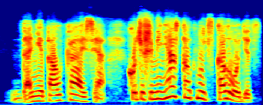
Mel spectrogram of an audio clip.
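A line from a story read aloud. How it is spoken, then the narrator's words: Yelling. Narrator (Russian): завопила Люцина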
